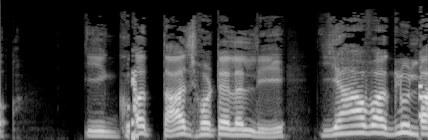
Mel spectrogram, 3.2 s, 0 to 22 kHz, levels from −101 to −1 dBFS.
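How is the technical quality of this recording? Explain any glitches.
The recording has two glitches, at 0.93 to 1.04 s and 3.10 to 3.17 s, both from damaged data in the compressed stream. The decoder misreads the corrupted frames and loses sync, so the speech briefly breaks up.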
